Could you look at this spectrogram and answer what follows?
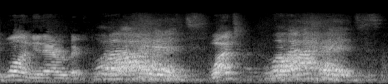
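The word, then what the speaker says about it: واحد: Wahed. What? Wahed. Wad?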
